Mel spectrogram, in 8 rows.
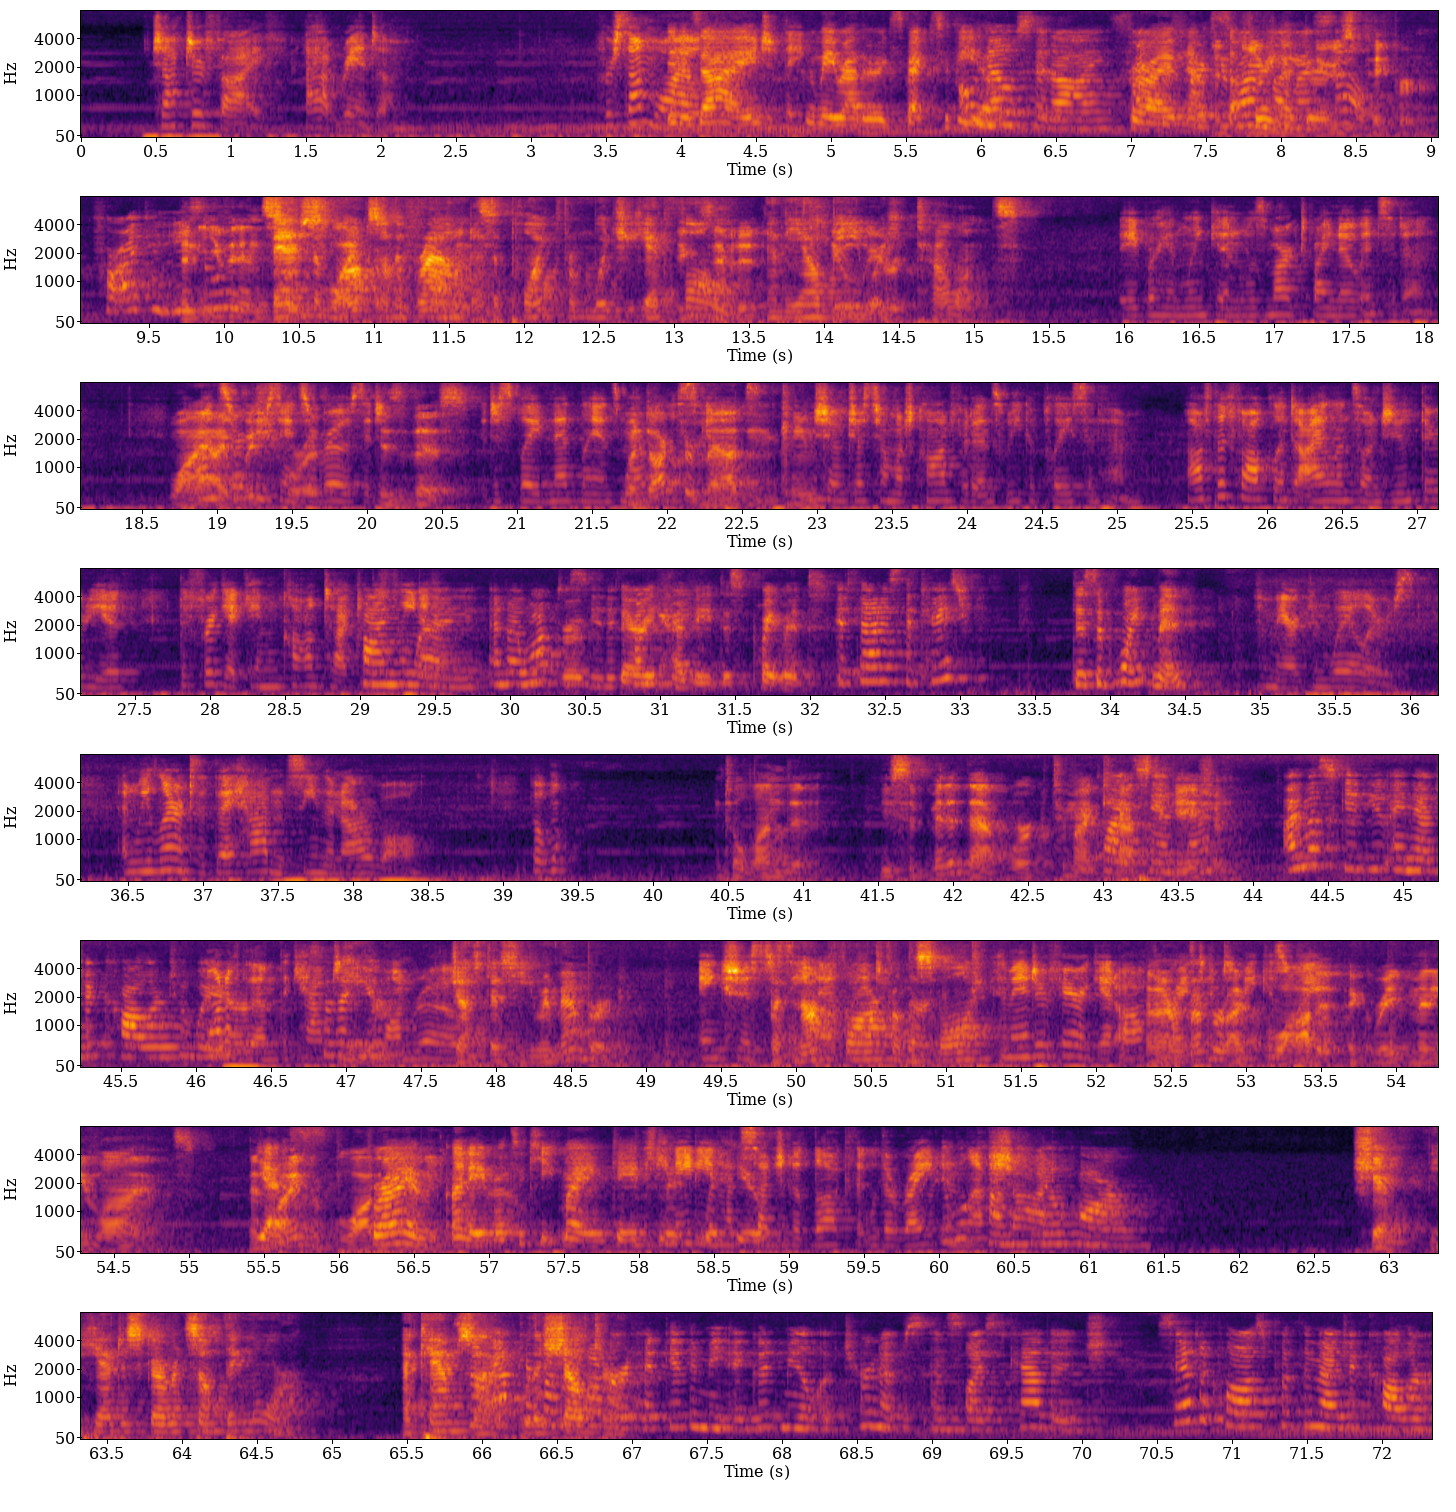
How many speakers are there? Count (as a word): five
